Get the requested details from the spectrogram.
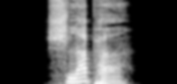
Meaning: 1. comparative degree of schlapp 2. inflection of schlapp: strong/mixed nominative masculine singular 3. inflection of schlapp: strong genitive/dative feminine singular
- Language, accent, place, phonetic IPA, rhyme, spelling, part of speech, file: German, Germany, Berlin, [ˈʃlapɐ], -apɐ, schlapper, adjective, De-schlapper.ogg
